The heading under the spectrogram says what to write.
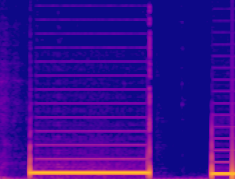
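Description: A telephone busy signal after a call was cut off: a loud, steady electronic tone sounding in long on-off pulses with a short pause between them, heard alone with no voices.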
